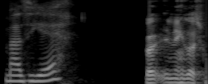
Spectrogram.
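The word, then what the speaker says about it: Mazières: Today on the show, I am so excited to have David Mazieres. Did I say that right? – No, it's French. It's Mazier, actually.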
